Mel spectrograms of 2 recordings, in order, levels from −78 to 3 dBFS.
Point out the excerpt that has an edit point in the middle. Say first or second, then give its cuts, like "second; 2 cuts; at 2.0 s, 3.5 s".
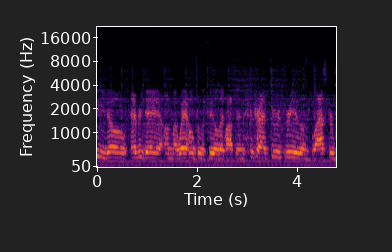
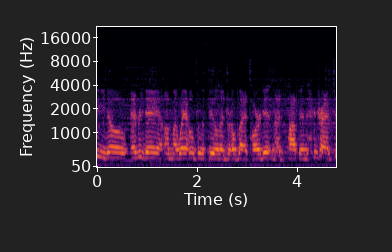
first; 1 cut; at 2.6 s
